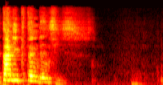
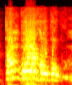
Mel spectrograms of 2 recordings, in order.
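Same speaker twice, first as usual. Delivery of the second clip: high, loud cry; a sudden shouted outburst; angry shout; 8 semitones higher, 10 dB louder than usual. Real, not acted. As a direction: fling it out in fury.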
